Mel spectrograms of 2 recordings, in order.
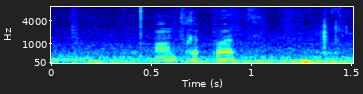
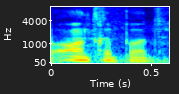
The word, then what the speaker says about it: EntrePOD: EntrePOD. EntrePOD. EntrePOD. It sounds a bit like octopus.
